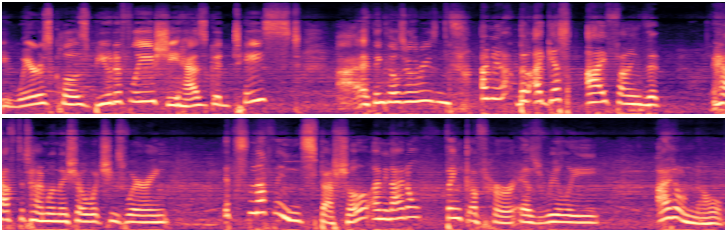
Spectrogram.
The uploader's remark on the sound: Live at the General Store of Minnetonka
